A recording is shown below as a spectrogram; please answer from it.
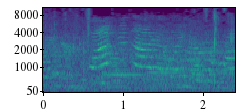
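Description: Voices of people talking, with a high-pitched voice, like a child's, calling out from about half a second in.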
